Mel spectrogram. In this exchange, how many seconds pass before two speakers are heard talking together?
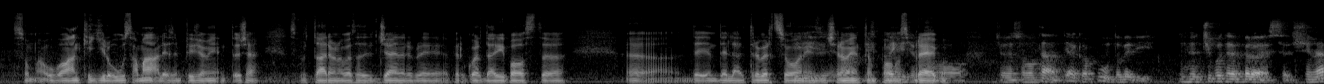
7.9 s

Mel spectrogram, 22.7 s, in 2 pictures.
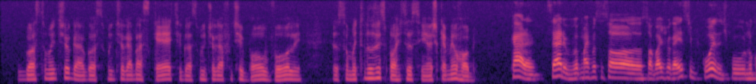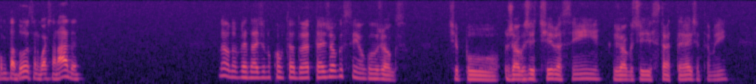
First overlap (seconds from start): none

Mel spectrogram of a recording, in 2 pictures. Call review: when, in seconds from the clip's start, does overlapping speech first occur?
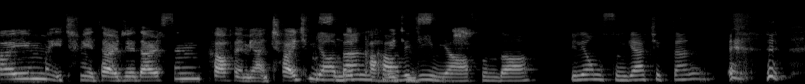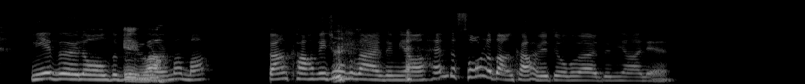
3.2 s

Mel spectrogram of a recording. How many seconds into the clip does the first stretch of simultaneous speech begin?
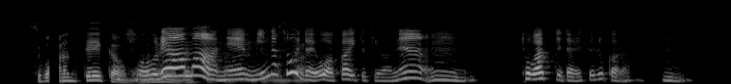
1.3 s

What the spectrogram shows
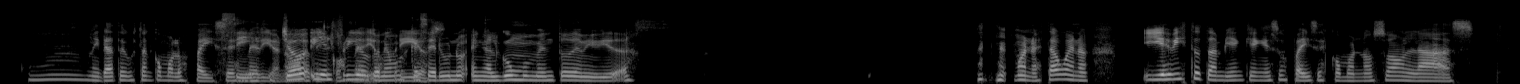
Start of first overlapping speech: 2.2 s

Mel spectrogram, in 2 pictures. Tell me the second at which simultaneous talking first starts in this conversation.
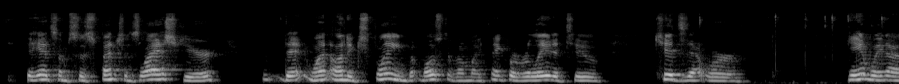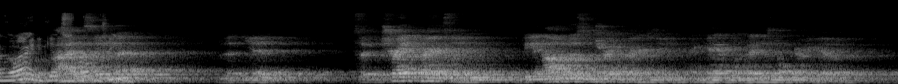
9.0 s

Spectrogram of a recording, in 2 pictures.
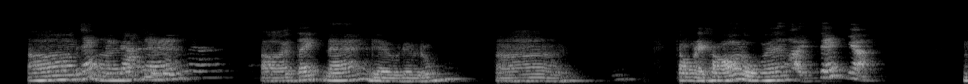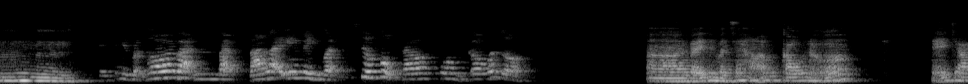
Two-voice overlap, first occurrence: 0.6 s

